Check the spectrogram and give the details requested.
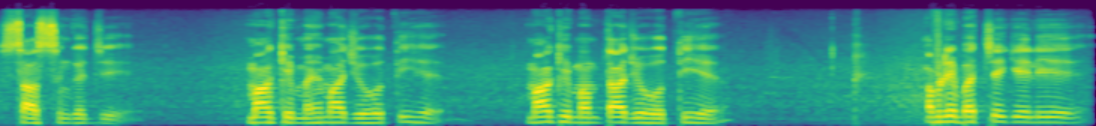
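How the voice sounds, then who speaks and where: Man, devotional sermon, storytelling, fairly high voice, respectful address to listeners. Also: level tone, unhurried, long pauses. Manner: repeatedly addresses the congregation respectfully. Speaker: devotional speaker.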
